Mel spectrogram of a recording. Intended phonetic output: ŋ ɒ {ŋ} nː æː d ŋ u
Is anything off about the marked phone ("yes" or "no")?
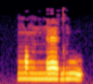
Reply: no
